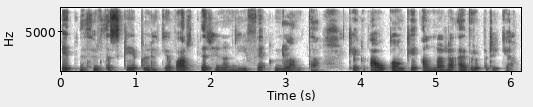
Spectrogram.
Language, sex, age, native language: Icelandic, female, 30-39, Icelandic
